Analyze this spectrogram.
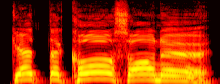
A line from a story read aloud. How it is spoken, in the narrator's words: he shouted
